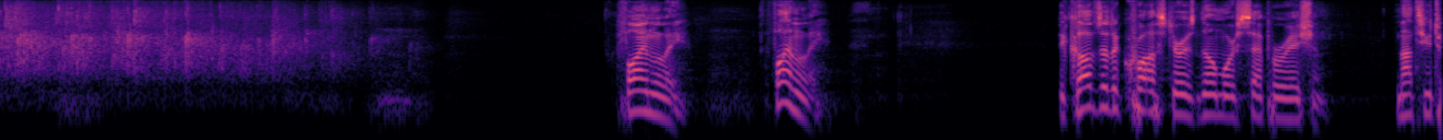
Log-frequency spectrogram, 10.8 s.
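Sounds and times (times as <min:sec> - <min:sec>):
audience applause: 0:00.0 - 0:03.2
speech: 0:04.7 - 0:05.2, 0:05.8 - 0:06.3, 0:08.1 - 0:10.8.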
